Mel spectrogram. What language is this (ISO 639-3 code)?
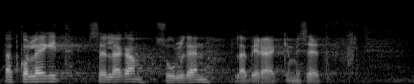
est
